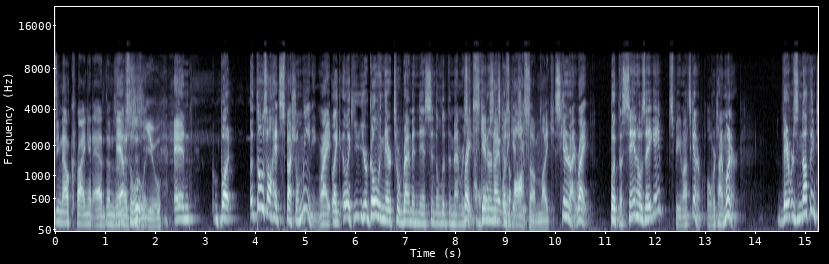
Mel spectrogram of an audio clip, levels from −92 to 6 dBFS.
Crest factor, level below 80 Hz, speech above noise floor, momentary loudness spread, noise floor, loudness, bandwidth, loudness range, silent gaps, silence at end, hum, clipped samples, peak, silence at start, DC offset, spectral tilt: 16 dB; -52 dBFS; 39 dB; 8 LU; -57 dBFS; -17 LUFS; 10.5 kHz; 2 LU; none; 0 s; none; under 0.1%; -2 dBFS; 0 s; under 0.1%; -4.5 dB/octave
